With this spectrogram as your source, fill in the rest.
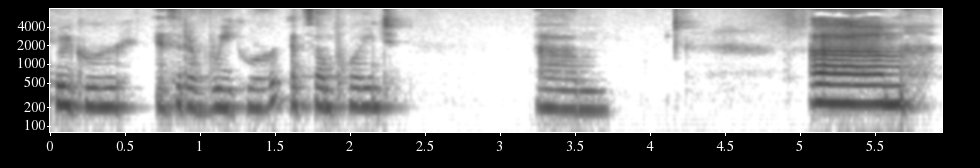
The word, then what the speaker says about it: Uyghur: what I found but in Dutch we say urugur which kind of goes with English spelling so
